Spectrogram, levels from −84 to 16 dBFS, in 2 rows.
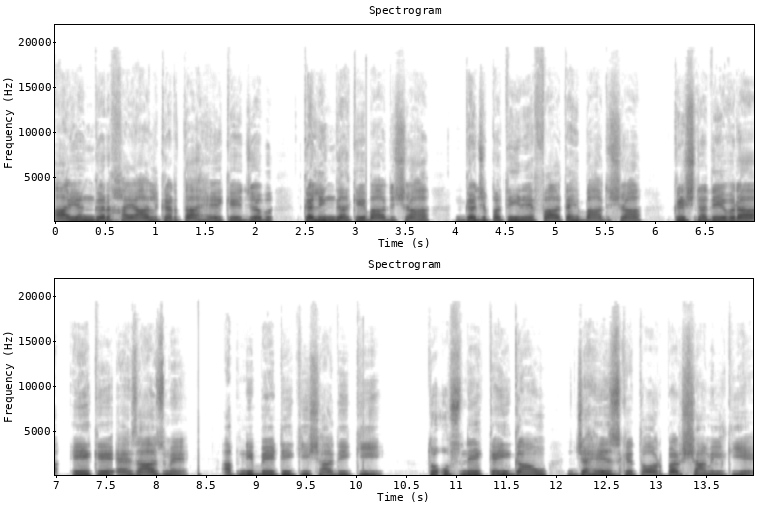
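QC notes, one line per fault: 3.11 s, 8.42 s and 10.07 s: DC step. At each point the zero line jumps by about -16 dBFS and then bleeds away, as if through a 20 Hz high-pass, within a few tens of milliseconds. This gives a low thump while the speech carries on unaltered. On the waveform the trace lifts off centre and sags back. On a spectrogram each step is a brief vertical smear, strongest below 100 Hz.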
